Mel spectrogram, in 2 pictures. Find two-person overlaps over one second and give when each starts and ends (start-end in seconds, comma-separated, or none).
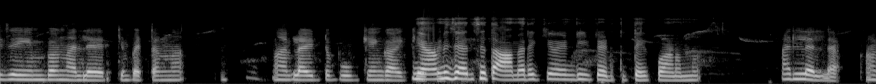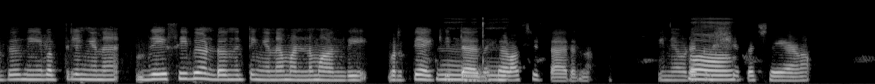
none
